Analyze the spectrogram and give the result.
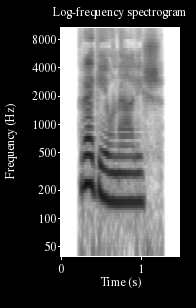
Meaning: regional
- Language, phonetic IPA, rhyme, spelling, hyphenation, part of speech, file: Hungarian, [ˈrɛɡijonaːliʃ], -iʃ, regionális, re‧gi‧o‧ná‧lis, adjective, Hu-regionális.ogg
